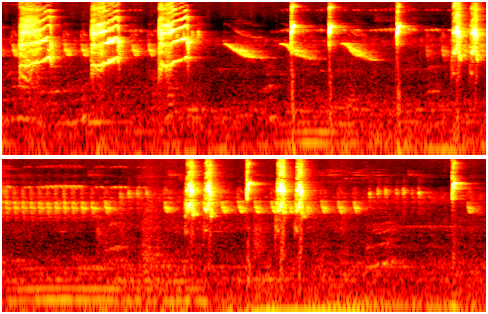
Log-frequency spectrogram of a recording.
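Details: Male white-rumped shama, fast dense 'pentet speed rapat' singing: loud harsh bursts, a series of short descending whistles, then bright staccato trills broken by sharp loud notes, with quiet gaps between phrases.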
